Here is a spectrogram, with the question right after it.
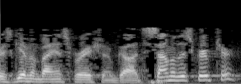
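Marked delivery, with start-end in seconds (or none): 1.4-2.4 rhetorical question. Acted. Rhetorical quiz to congregation.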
